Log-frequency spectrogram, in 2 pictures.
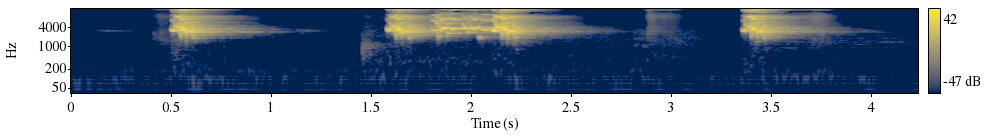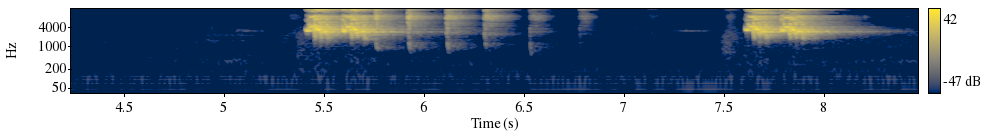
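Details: Pet budgerigars in the morning giving short, harsh chirps in separate bursts a second or two apart.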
